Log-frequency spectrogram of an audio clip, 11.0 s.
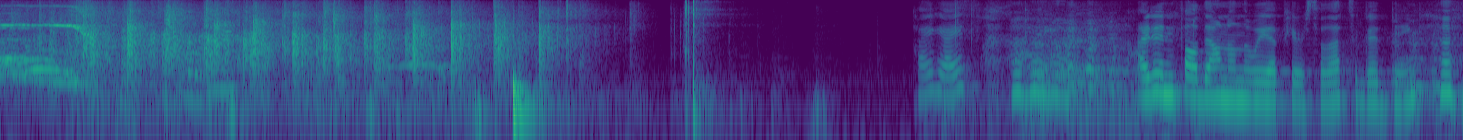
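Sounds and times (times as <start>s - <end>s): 
round of applause for speaker: 0.0s - 4.5s
laughter: 7.4s - 8.6s, 10.5s - 10.9s
speech: 8.6s - 10.9s.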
